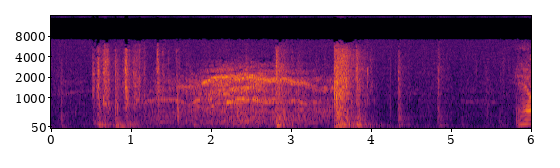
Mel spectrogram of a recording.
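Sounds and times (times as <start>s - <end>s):
horse neighing: 1.2s - 3.9s.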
